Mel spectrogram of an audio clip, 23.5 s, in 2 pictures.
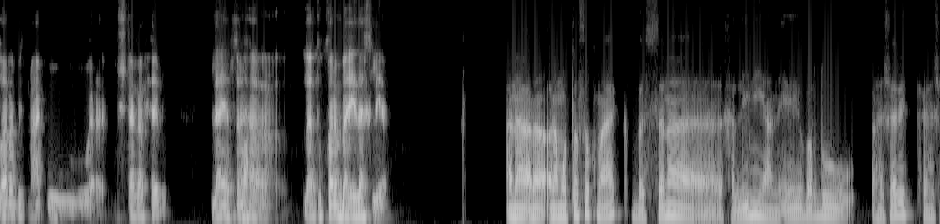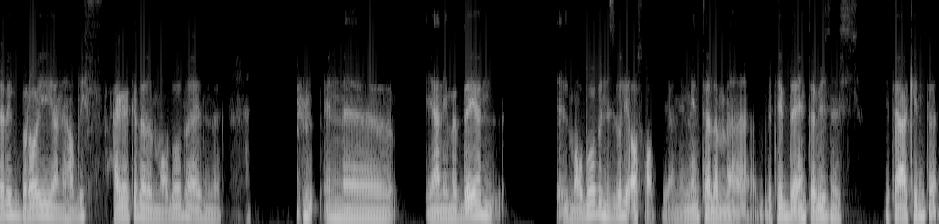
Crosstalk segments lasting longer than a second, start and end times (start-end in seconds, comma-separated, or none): none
